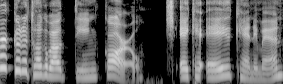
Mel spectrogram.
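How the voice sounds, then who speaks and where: Lively intonation at a moderate pace on a very clean recording with a silent background, the sound dry and close with no echo. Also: woman. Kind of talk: true crime storytelling to camera with commentary. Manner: stuttering; casual.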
